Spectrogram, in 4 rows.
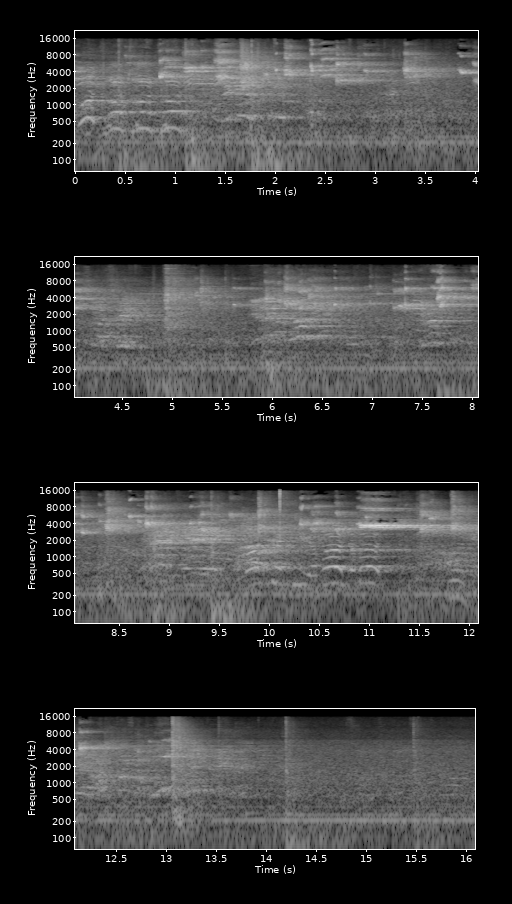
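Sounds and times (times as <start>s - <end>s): players and spectators shouting: 0.0s - 14.0s
basketball bouncing on court: 0.3s - 3.6s, 7.6s - 10.2s
high shoe squeal: 0.6s - 13.3s.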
